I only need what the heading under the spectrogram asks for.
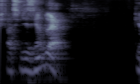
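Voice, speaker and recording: There is some breathiness in the voice. Its pace is moderate. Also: man. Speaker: coach and educational video host. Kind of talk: educational talk to camera. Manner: hesitant, frequent fillers.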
